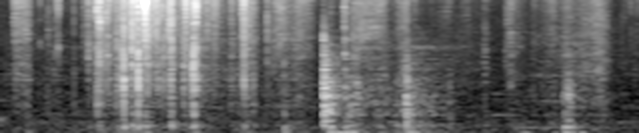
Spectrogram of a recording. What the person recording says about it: ekmeklerin şu çıtırtısı dinleyin lütfen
